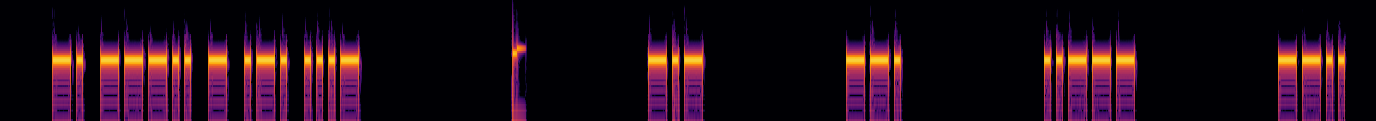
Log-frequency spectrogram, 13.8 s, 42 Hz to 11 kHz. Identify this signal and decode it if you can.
Morse code, heard as a keyed tone, about 20 wpm, spaced as for 9 wpm, 700 Hz. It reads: N8TRV KG2Z
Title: USA Call Signs - 8x Character Spacing - 20wpm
